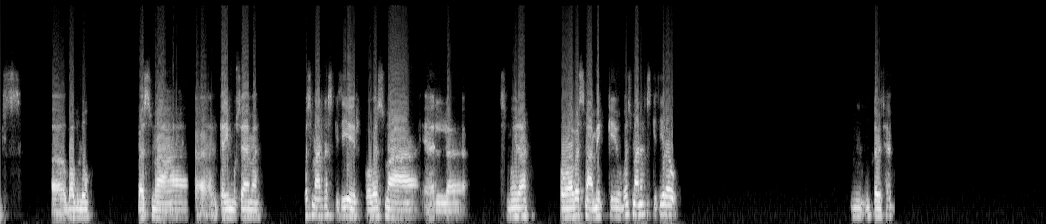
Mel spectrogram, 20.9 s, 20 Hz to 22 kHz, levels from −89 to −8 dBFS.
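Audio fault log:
throughout, hard clipping: crackly harsh edges on louder syllables, because the level is driven about 9 dB past full scale, flattening a small share of peaks.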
